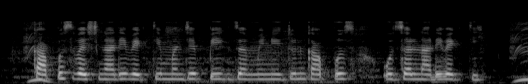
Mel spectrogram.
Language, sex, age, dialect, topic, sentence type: Marathi, female, 18-24, Varhadi, agriculture, statement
